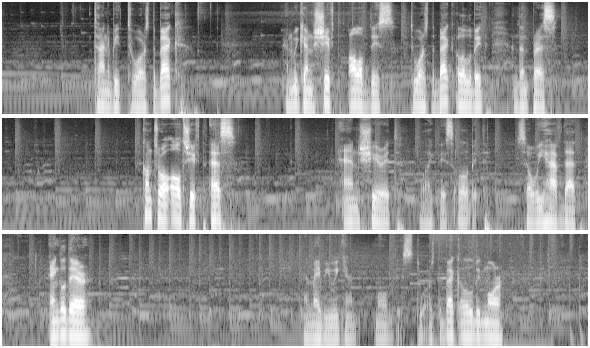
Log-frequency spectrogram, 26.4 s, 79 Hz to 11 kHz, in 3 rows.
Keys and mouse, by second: 0.8 g, 2.5 ctrl+z, 4.1 ctrl+z, 4.1 click, 4.9 g, 11.9 ctrl+alt+shift+s, 19.3-21.6 drag, 22.5 g.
